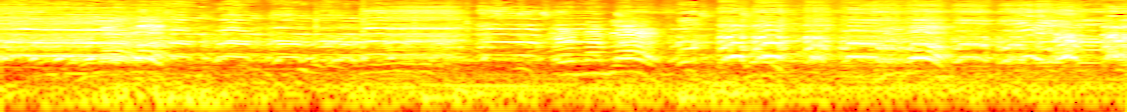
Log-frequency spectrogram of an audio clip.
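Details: Kukuak balenggek rooster crowing at a training competition, a long series of looping, terraced notes repeated in waves, with other roosters answering and a background murmur of people.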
